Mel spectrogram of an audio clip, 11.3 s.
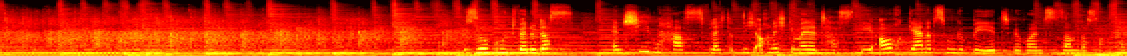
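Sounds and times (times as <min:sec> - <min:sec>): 
audience applause: 0:00.0 - 0:05.3
speech: 0:04.8 - 0:11.2.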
